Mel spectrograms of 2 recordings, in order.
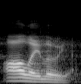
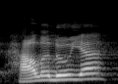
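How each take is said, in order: First: "Alleluia" opening on a bare "ah", falling low and loud; Alleluia without H. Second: "Hallelujah" begun with a clear H, ending on a rise. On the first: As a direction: drop the H from "Alleluia" and let it fall. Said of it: "and not". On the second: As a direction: sound the H at the front of "Hallelujah", pitched up. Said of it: "I said, "Hallelujah," and not "Alleluia". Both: Shown as a demonstration.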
